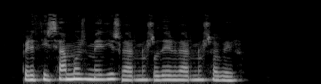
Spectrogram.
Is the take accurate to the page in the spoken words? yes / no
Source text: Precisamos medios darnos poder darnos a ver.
yes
